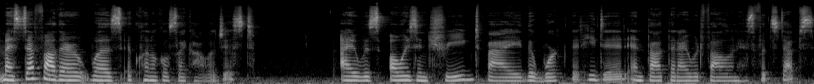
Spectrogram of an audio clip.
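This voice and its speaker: A woman speaks at a moderate pace with a medium pitch and ordinary pitch variation. It is a plain, everyday voice. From US, born in Bermuda. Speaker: business school dean. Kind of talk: interview.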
